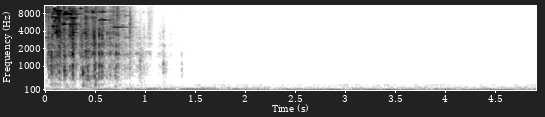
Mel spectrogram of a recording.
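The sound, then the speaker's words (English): A loud crash of breaking glass bursts out at the start during a struggle in the dark, with shards tinkling briefly before fading into a steady low rumble that continues to the end. “The last thing I remember was the sound of the crashing glass.”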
